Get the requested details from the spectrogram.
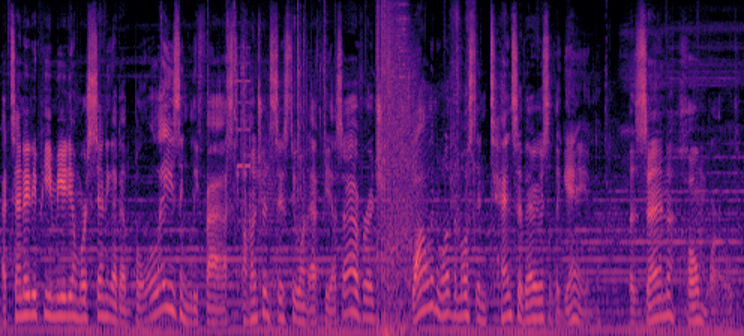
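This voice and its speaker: A man's fairly high voice with lively intonation at a fairly quick pace, music playing behind him. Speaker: tech reviewer. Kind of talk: tech review voice-over.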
